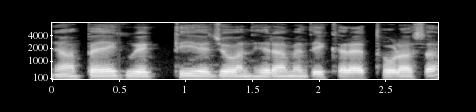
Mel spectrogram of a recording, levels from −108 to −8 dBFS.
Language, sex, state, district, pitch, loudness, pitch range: Hindi, male, Bihar, Supaul, 110 Hz, -17 LUFS, 105-110 Hz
